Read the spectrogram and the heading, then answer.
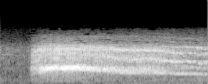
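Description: A night bird lets out one long, harsh wailing call. It starts abruptly and holds a loud, strained, screech-like tone for over a second, with no voices.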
